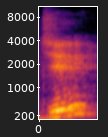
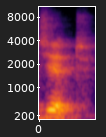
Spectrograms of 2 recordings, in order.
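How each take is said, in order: First: The letter is said as zee, American style. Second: The letter is said as zed, British style. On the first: "আমেরিকানরা বলে জে" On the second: "ব্রিটিশরা বলে জেড"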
